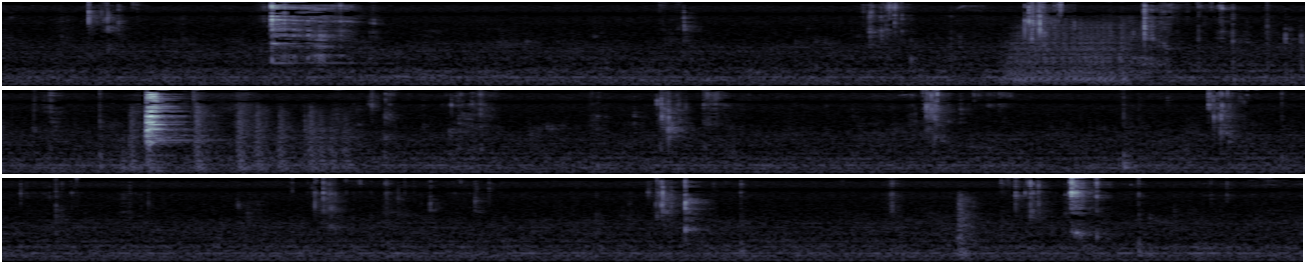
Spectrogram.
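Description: A person chewing food with small wet mouth clicks, plus a sharp clink about five and a half seconds in that is the loudest sound.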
